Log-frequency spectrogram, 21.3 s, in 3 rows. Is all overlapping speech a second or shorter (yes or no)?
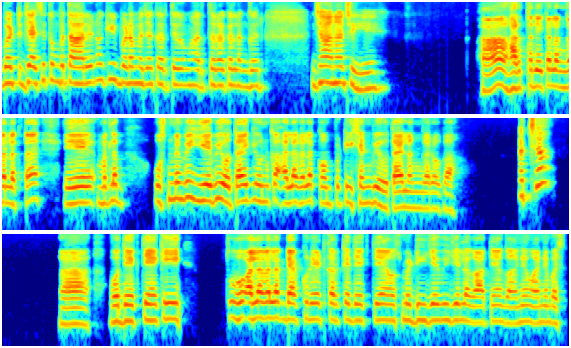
yes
